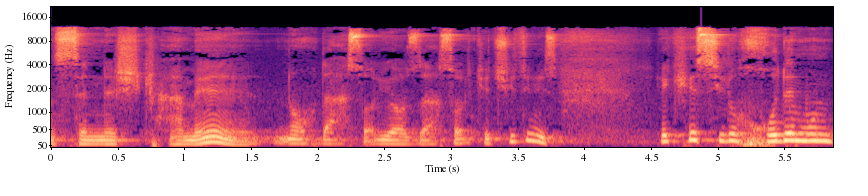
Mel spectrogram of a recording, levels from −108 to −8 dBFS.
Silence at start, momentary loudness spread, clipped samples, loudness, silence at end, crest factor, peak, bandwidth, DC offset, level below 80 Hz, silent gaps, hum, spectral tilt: 0 s; 15 LU; under 0.1%; -18 LUFS; 0 s; 20 dB; 0 dBFS; 12.5 kHz; under 0.1%; -46 dBFS; none; none; -3.5 dB/octave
